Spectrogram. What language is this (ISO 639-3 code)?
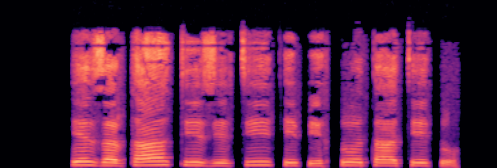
pus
